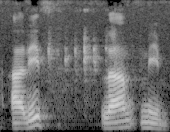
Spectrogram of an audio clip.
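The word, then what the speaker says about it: الم: Makanya tidak dibaca alam, tetapi dibaca alif lam mim.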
